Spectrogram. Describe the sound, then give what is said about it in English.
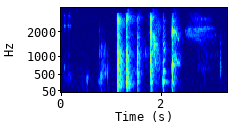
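A person coughs mid-interview in a rapid, loud fit of about six harsh bursts, with a few fainter throat sounds and a brief raspy breath after them. “To be coughing on the radio.”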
